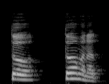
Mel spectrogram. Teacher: जिभेचा आता तुम्ही म्हणू बघा त म्हणा. त म्हणलं तर आपल्या दाताच्या मागच्या भा बाजूला आपली जीभ लागते म्हणून म्हणायचं त्याला दंत्य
